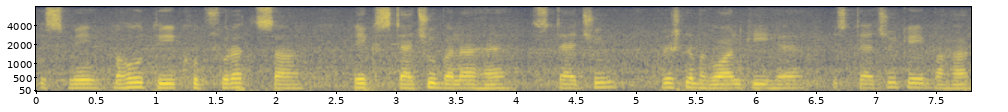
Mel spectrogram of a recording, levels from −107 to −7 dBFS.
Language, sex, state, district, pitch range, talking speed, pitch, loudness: Hindi, male, Chhattisgarh, Raipur, 135-155 Hz, 130 wpm, 140 Hz, -16 LUFS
